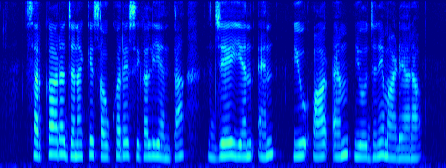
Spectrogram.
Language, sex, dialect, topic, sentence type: Kannada, female, Central, banking, statement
